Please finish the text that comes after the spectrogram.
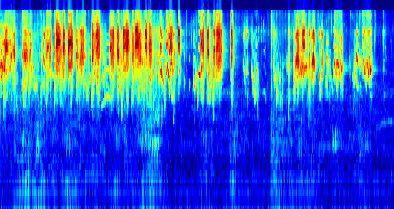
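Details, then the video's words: A group of breeding budgerigars keeps up an almost continuous, busy chatter of scratchy high warbles and chirps. The noise thins out briefly near the middle before building again. "Amazing budgies chirping sounds"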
